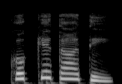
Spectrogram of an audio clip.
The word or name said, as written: ಕೊಕ್ಕೆತಾತಿ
